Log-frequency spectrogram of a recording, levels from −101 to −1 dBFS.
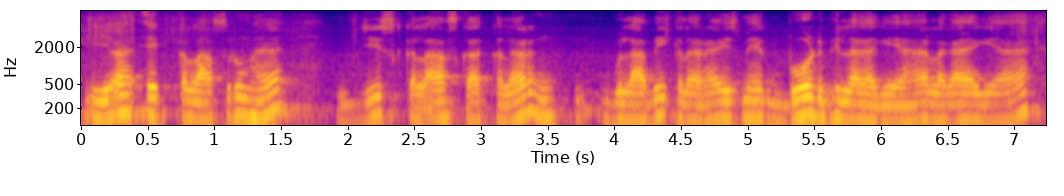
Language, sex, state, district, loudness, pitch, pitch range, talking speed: Hindi, male, Jharkhand, Palamu, -18 LUFS, 135 Hz, 120-150 Hz, 155 wpm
